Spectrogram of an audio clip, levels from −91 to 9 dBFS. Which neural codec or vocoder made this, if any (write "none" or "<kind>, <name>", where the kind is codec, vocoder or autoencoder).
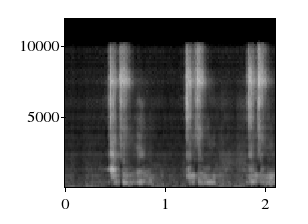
vocoder, Vocos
